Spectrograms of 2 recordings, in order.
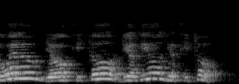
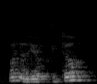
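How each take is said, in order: First: Higher, slow resigned acceptance; Job's acceptance. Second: Much softer, hushed resignation; quiet acceptance. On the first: Retold or imitated. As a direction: let it go slowly, accepting the loss. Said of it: "él dijo". (Job resignado, lento y más agudo) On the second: Pretend. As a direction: say it under your breath, giving it up. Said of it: "este mismo pensamiento de Job". (aceptación en voz muy baja)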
